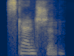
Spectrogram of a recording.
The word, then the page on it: scansion: Indian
